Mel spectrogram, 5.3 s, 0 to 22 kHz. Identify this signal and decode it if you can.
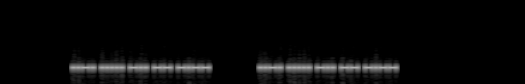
Morse code, heard as a keyed tone, about 49 wpm, 700 Hz. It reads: F5DMY F5DMY
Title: DXCC-100 Call Signs - 5 Characters - Repeated 2x - 50wpm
